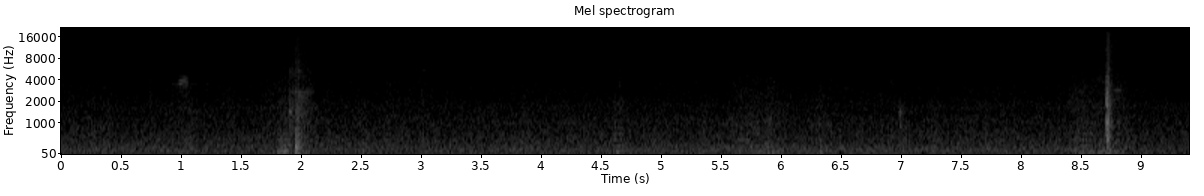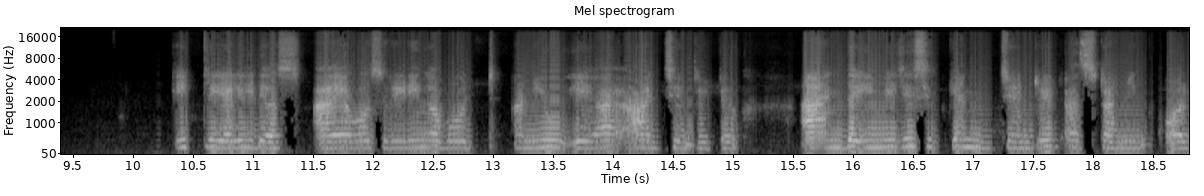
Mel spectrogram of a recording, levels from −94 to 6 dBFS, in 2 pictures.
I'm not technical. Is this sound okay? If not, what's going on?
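No. Buffer tearing runs throughout: the buffer's writer and reader have slipped, so about a fifth of each chunk is older audio, causing a steady 188 Hz robotic buzz.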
